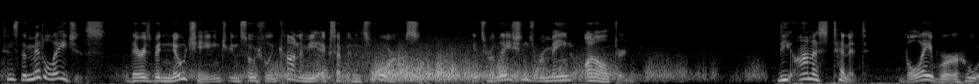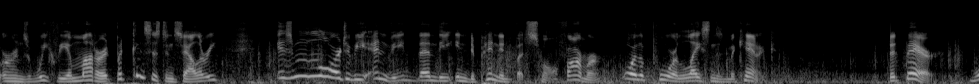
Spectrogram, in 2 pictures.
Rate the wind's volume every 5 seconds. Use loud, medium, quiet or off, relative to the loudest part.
loud, medium, quiet, quiet.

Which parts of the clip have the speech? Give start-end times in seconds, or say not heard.
0.0-6.3, 7.8-17.6, 18.6-19.5.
